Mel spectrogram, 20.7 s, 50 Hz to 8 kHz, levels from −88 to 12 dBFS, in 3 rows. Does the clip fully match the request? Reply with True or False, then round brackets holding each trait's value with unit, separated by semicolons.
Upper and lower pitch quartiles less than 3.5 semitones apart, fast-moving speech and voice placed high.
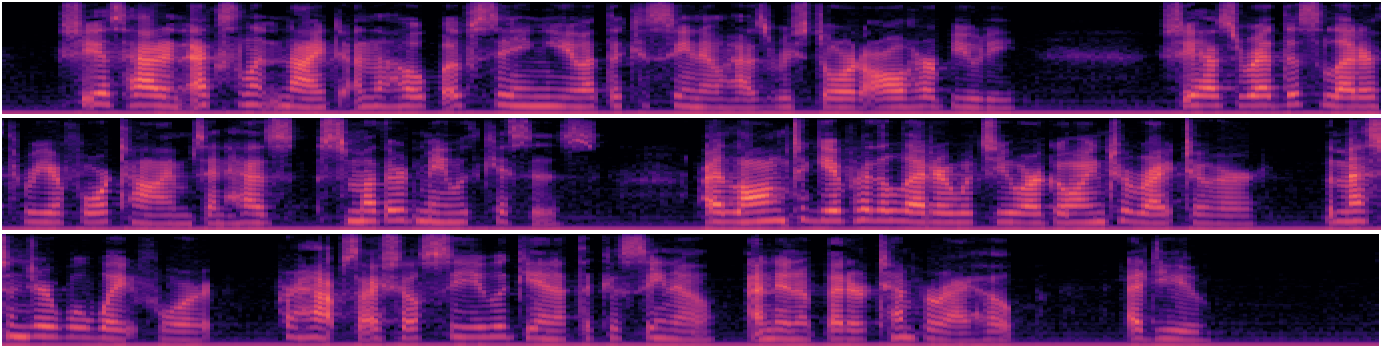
True (3.0 semitones; 210 wpm; 200 Hz)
